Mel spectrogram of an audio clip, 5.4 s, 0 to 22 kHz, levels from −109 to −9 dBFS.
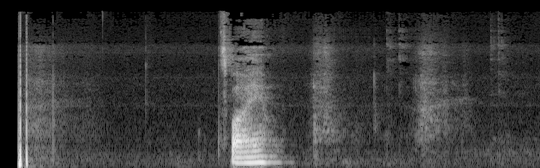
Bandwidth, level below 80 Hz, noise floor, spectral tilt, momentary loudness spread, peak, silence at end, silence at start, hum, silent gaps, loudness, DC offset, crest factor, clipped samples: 16.5 kHz; -44 dBFS; -68 dBFS; -6.5 dB/octave; 29 LU; -2 dBFS; 2.6 s; 0.2 s; none; none; -23 LUFS; under 0.1%; 26 dB; under 0.1%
